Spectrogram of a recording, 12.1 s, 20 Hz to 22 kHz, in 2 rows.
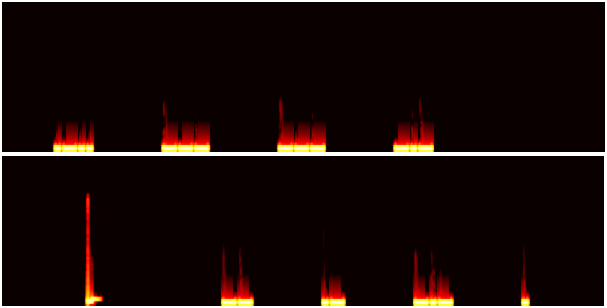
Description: Morse code, heard as a keyed tone, about 30 wpm, spaced as for 10 wpm, 700 Hz. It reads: LOOK MAKE
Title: 6x Character Spacing - Top 100 Words - 30wpm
